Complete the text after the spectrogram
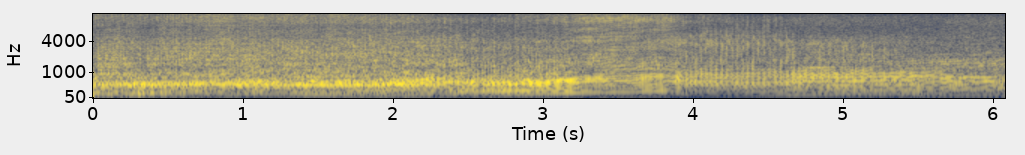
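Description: Motorbikes accelerate hard and roar away down a track.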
